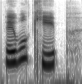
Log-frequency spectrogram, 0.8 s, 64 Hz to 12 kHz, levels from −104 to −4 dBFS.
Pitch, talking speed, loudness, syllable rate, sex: 250 Hz, 220 wpm, -18 LUFS, 6.0 syllables/s, female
